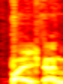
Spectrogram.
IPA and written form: pəlʈən (Paltan)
